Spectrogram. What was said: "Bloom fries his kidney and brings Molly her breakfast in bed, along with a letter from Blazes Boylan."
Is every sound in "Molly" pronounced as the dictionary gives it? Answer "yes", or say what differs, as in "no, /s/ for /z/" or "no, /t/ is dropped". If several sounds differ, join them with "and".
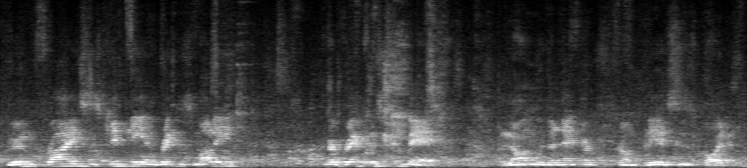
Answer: yes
